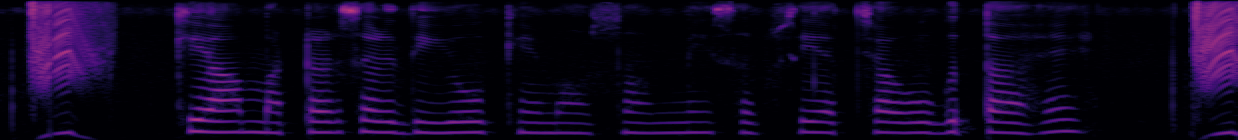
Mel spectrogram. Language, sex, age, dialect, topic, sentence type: Hindi, female, 18-24, Awadhi Bundeli, agriculture, question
